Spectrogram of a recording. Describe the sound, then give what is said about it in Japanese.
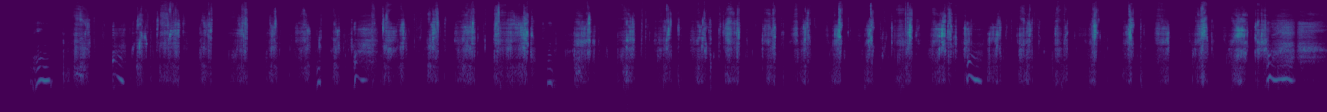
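Wet mouth sounds from lips and tongue moving rapidly, a long run of quick smacking, slurping bursts at an uneven rhythm, close and soft with no talking. “私の口の音、ちゃんと意識して聞いててくださいね。”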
